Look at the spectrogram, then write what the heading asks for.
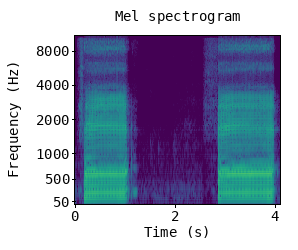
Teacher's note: নিচে ঠোঁটের পেট এবং সামনের উপরের ২ দাঁতের আগা থেকে আমরা উচ্চারণটি করব পাতলা সাউন্ডে। ফ্যা, যেন এমন না হয় ফা, ফয়কার ফা, বাংলা বর্ণমালার মতন এমনটি হবে না।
